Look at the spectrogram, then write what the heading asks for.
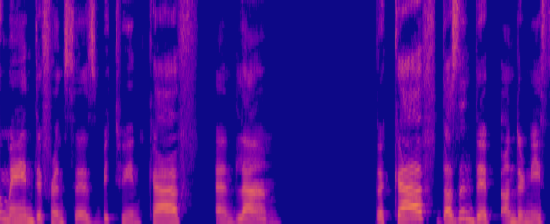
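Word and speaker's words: ل: The lam sounds like the English L.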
